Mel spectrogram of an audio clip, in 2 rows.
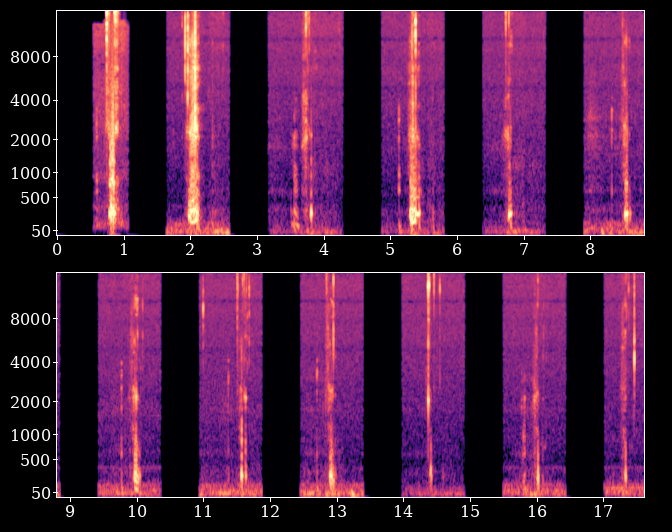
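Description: Eleven abrupt, sharp gulping bursts about every 1.5 seconds, roughly 40 a minute, with quiet between them: repeated hiccups.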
